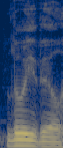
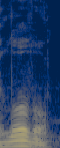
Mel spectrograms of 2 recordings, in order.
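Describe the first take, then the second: First: The first part sounds like the name Louis. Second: The 'i' sound in the first part is dropped. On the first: This is how outsiders say it. The speaker calls it wrong. "we don't say Louisville here" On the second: This is how locals say it. The speaker calls it right. "The I is silent. There is no Louis"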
